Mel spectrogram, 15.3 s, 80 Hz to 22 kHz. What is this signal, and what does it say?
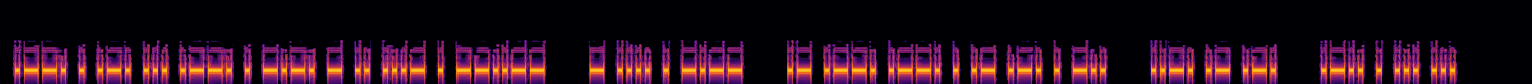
Morse code, heard as a keyed tone, about 27 wpm, 650 Hz. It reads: PERSPECTIVE, THEY APPEARED FAR LESS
